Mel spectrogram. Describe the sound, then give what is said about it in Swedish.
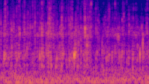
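Coffee being poured into a cup at an outdoor coffee stand in a park: a brief, soft, splashy trickle of liquid with no talk over it. “Ja, det låter som att ni häller upp en kopp kaffe.”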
